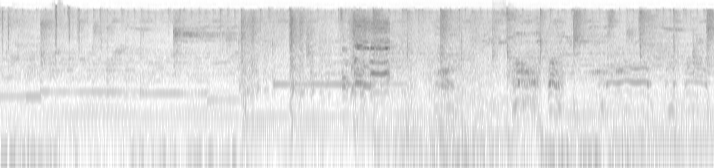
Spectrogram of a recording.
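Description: Chickens cluck and squawk in Spyro: Year of the Dragon (Reignited), the calls repeating in short bursts over steady game music.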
